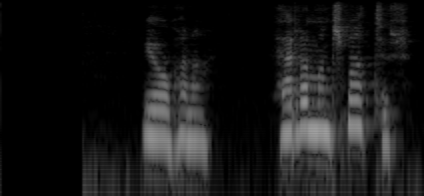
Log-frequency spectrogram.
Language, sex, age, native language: Icelandic, female, 50-59, Icelandic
